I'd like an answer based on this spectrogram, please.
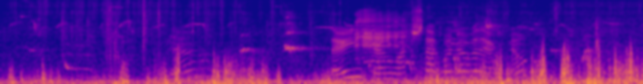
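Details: Several goats bleat, with tremulous, vibrato cries overlapping midway, while a six-month-old stockdog herds them; shuffling hooves and human speech fill the background.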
